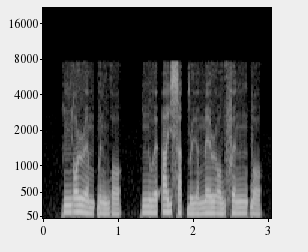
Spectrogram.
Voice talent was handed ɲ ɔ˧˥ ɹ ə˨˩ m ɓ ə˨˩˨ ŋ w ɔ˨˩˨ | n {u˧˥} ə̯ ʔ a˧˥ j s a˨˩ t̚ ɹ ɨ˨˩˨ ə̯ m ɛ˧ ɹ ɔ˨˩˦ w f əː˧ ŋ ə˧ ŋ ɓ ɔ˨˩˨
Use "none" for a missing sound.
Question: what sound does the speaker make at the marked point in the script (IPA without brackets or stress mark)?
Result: u˨˩˦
